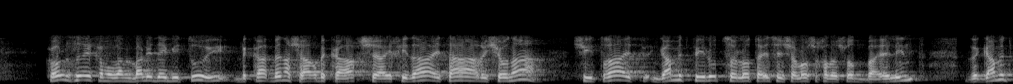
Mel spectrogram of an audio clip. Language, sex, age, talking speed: Hebrew, male, 50-69, 135 wpm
